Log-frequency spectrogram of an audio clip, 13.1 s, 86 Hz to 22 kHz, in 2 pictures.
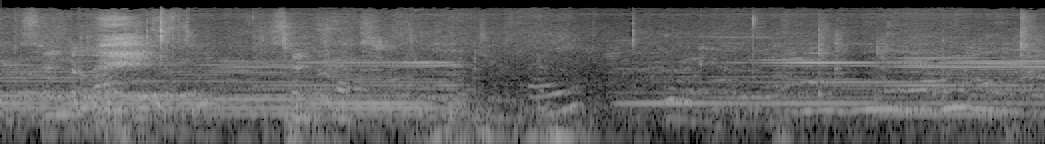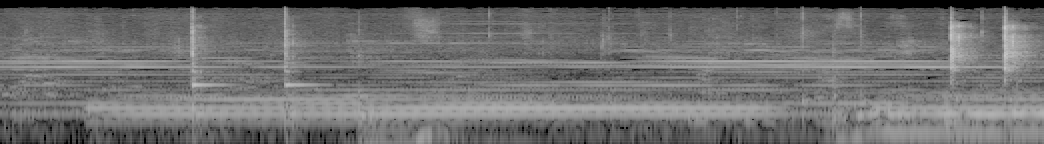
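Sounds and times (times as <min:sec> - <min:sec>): drone of held tones: 0:03.9 - 0:13.0
tabla strokes: 0:07.6 - 0:09.0.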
